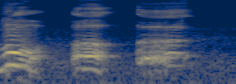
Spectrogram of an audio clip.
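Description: A man's voice in three drawn-out, excited cries, each falling in pitch, with short gaps between them.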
